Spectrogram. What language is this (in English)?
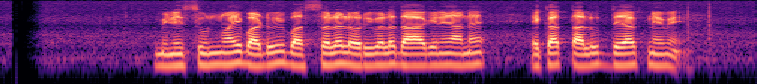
Sinhala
